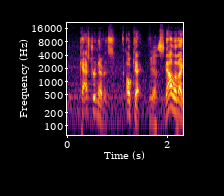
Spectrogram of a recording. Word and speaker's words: Castroneves: all a i want to get the correct pronunciation of your last name castroneves castroneves okay yes now that i got that well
